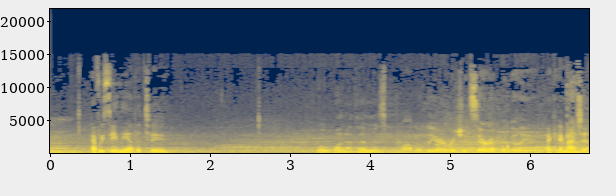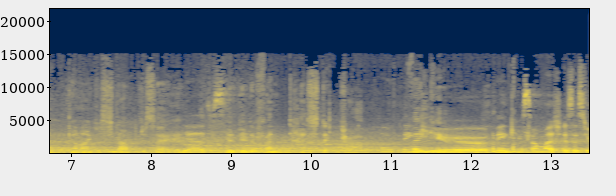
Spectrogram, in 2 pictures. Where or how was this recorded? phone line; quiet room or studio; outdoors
outdoors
